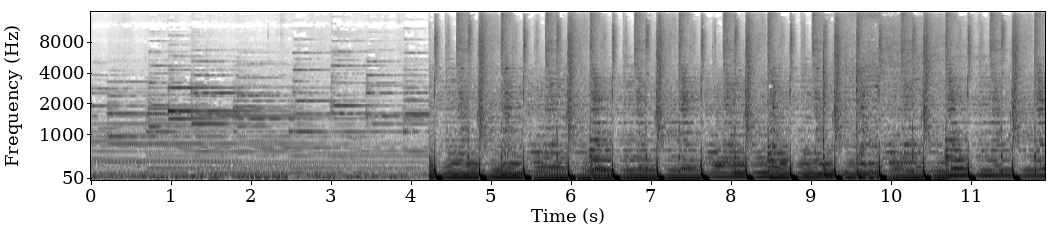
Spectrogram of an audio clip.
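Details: Soft bell-like tones for four seconds, then loud pop music with a strong regular beat takes over; no animal is heard.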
